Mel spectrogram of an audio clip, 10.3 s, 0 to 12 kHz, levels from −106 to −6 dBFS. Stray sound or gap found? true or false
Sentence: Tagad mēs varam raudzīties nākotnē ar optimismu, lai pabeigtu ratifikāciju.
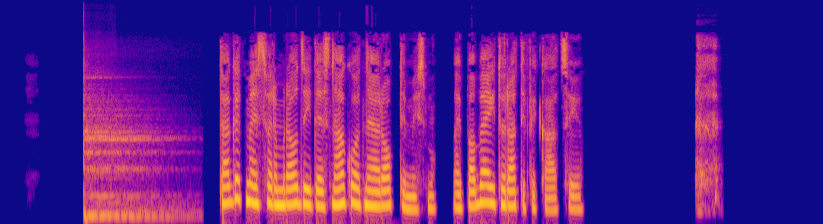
true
